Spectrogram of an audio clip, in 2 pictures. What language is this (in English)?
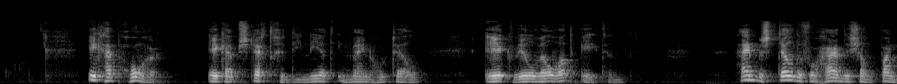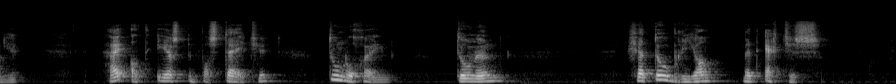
Dutch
